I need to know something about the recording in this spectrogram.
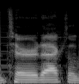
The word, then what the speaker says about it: pterodactyl: come you couldn't hear the pterodactyle go into the bathroom silent P yeah yay that's funny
